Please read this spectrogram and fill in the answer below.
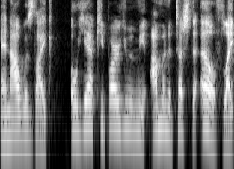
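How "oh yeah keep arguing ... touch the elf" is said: acted-out daring, threatening tone, high-pitched. Retelling a threat made while arguing: imitating a threat. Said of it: "threatening her".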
